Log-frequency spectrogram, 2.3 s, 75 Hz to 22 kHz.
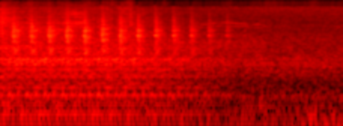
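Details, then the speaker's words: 2008 Kia Sedona 2.9 CRDi diesel (J3), P0016 crank/cam correlation code: heavy, regular knock over the idle clatter, fading slightly as revs settle; cause not yet known. "i'll actually let you hear the engine that's a bad knock anyway put that off at the moment"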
